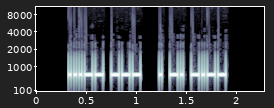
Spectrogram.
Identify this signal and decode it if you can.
Morse code, heard as a keyed tone, about 44 wpm, 690 Hz. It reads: 3O ENY
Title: Winter Field Day Exchanges Encore 45wpm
